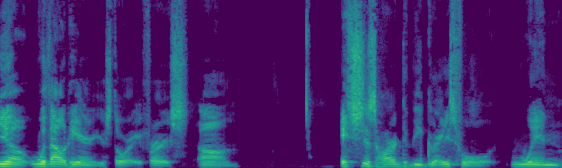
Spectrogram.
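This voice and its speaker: With an American accent, a man in a normal speaking voice talks at a fairly slow pace and medium pitch, his intonation fairly even but his loudness swinging widely, on a very clean recording with a silent background. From United States. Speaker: podcast host. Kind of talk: casual chat.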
